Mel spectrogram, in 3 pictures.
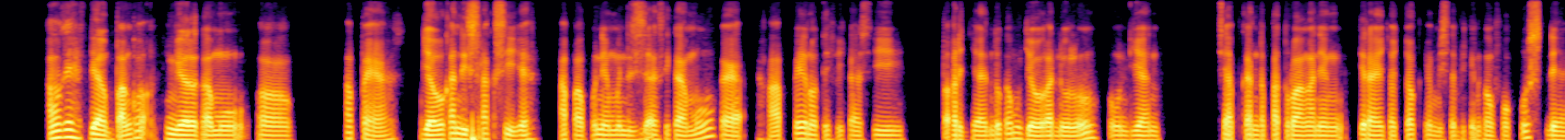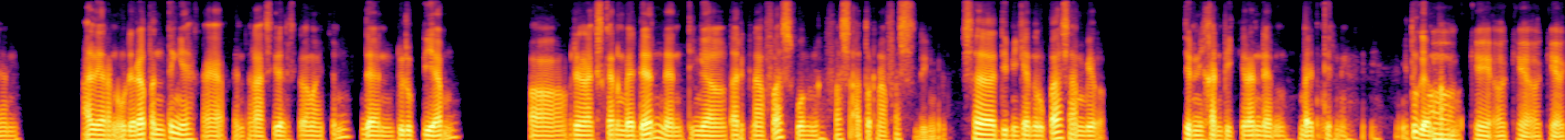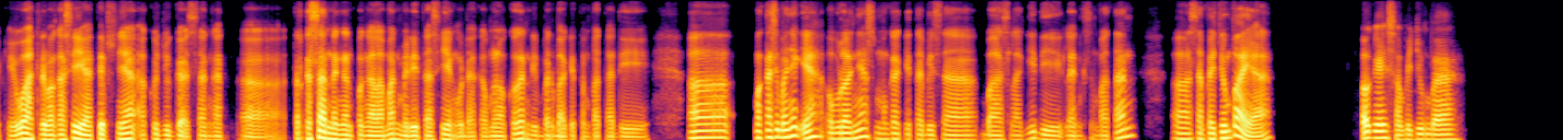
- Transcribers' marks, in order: other background noise
- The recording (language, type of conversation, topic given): Indonesian, podcast, Bagaimana rasanya meditasi santai di alam, dan seperti apa pengalamanmu?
